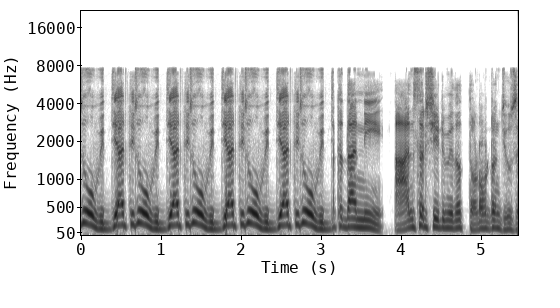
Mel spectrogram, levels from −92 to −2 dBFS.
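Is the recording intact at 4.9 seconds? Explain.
Yes, the speech at 4.9 seconds is intact, with no fault at that moment.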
